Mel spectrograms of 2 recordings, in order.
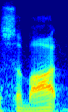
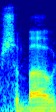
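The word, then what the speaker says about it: sabot: band in the middle which they called the sabbat or sabo depending on how you pronounce it and a cup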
